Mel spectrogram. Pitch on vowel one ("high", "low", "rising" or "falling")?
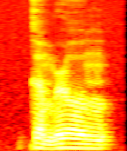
low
